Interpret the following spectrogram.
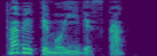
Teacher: When you ask for permission, you add ka at the end of the sentence and say it with a rising intonation.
